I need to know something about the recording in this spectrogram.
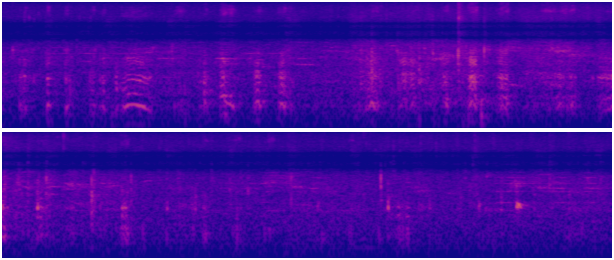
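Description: A dog and a puppy scuffle on a soft blanket.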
